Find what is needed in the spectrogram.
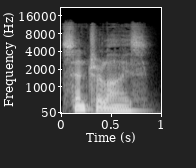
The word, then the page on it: centralize: British English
